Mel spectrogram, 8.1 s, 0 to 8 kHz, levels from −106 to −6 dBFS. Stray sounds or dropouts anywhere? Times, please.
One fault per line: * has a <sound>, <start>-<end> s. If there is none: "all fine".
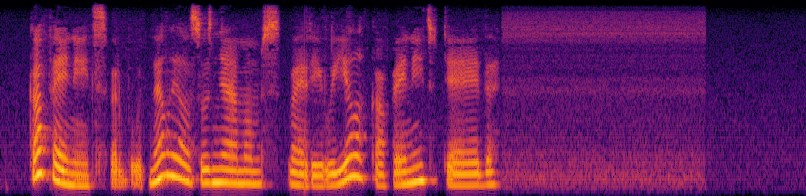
all fine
